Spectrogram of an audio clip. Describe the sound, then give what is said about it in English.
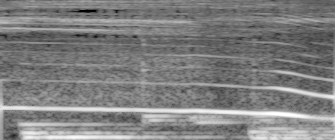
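A single long wolf howl, a sustained wavering tone that slowly slides downward in pitch, fairly loud and clear with a low rumbling undertone and no talking. “To gather its pack, the wolf howls. To do so, it points its nose towards the sky and makes its famous "ow!"”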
